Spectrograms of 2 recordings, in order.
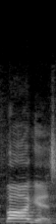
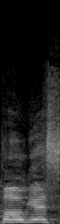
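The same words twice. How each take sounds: First: The name is pronounced just as it is spelled. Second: The name is not pronounced as it is spelled. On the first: The speaker calls it right. "just like it's spelled" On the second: The speaker calls it wrong. "it's not bogus"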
